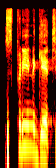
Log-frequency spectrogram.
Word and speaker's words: Springate: Can you kindly pronounce this for me? Springgate. Yes. Not spring. Springgate model.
